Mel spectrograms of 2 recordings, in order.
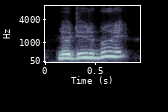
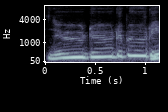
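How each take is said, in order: First: "about" said "aboot", higher; Canadian "aboot", played up; mock Canadian accent. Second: "about" as "aboot", pitched higher; hammed-up Canadian "aboot"; mock Canadian accent. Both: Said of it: "That's what a Canadian says".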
